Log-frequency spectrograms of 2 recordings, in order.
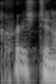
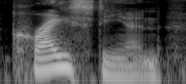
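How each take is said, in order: First: The first syllable sounds like 'kris'. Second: The first syllable sounds like 'Christ'.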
